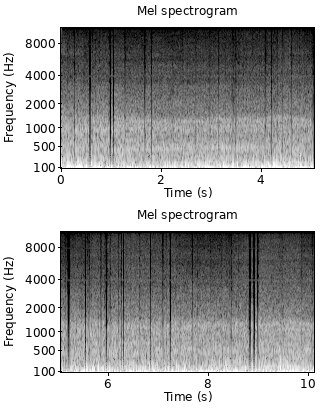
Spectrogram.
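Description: Wind buffeting the microphone of a moving motorcycle, over a steady low rumble of engine and road noise.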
